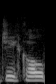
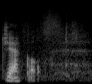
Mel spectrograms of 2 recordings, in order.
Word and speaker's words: Jekyll: Garden shows I called G Cole but I've read online that is properly pronounced Jekyll just kind of like Dr Jekyll and Mr Hyde um so but look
